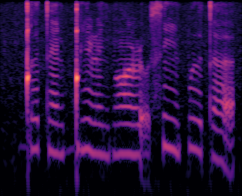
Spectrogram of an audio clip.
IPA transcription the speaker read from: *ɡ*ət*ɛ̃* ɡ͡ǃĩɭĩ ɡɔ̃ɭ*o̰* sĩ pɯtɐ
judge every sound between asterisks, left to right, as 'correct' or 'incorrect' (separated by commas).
incorrect, correct, correct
